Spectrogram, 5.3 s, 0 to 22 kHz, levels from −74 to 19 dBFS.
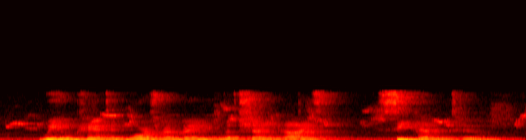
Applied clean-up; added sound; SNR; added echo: none; Chirp, tweet; 17 dB; reverberation time 1.1 s.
